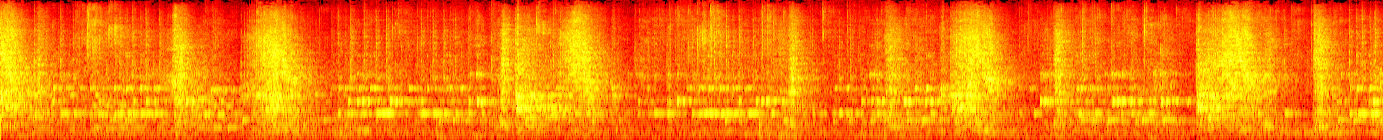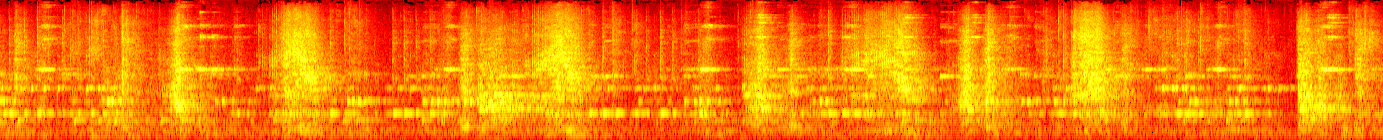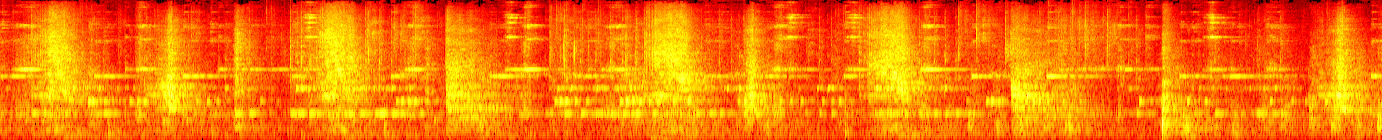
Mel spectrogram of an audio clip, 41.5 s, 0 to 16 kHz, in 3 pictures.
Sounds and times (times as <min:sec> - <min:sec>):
Percussion: 0:00.0 - 0:41.4.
